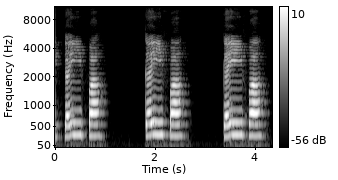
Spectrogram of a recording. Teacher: यालीन को हम नरमी के साथ जल्द अदा करते हैं, इसमें खींचना नहीं है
